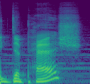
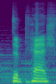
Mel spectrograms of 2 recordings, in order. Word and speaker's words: Depeche: Okay, silent E. Pronounced deep pan pizza mode.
